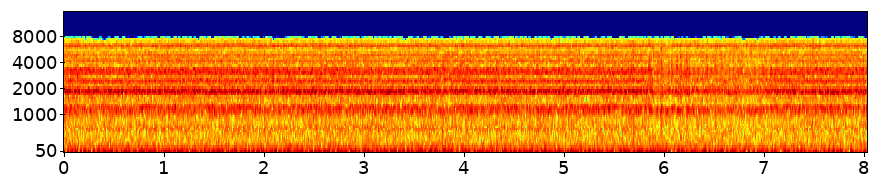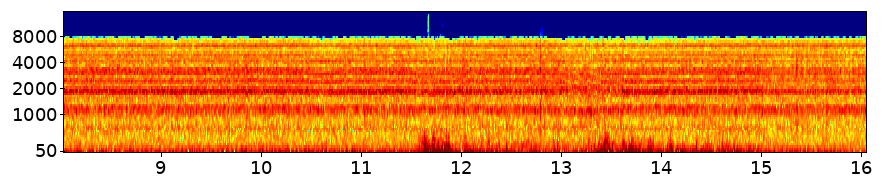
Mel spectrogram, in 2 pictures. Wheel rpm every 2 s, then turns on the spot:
160, 160, 160, 160, 160, 160, 160, 160.
none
